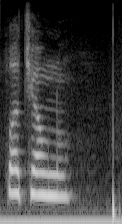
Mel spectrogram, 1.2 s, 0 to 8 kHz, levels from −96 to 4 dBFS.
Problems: background sounds at intervals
